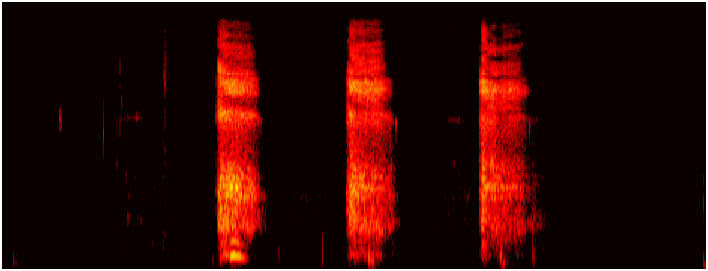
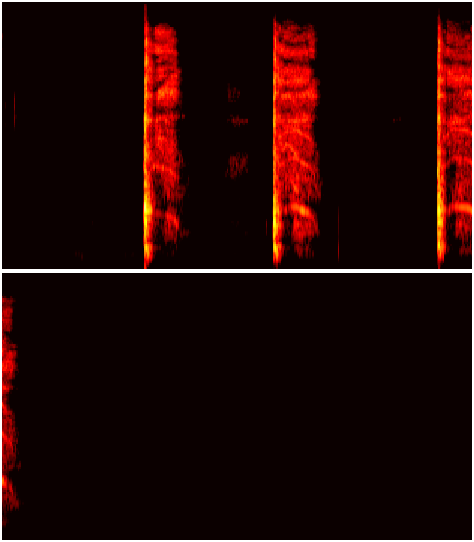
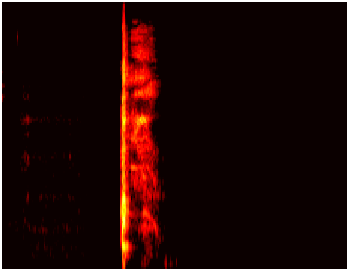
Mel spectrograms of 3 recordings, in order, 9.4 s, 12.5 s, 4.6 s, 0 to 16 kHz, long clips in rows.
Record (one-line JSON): {"exhalation_length": "9.4 s", "exhalation_amplitude": 14664, "exhalation_signal_mean_std_ratio": 0.33, "three_cough_length": "12.5 s", "three_cough_amplitude": 32767, "three_cough_signal_mean_std_ratio": 0.17, "cough_length": "4.6 s", "cough_amplitude": 32768, "cough_signal_mean_std_ratio": 0.15, "survey_phase": "beta (2021-08-13 to 2022-03-07)", "age": "65+", "gender": "Female", "wearing_mask": "No", "symptom_none": true, "smoker_status": "Ex-smoker", "respiratory_condition_asthma": false, "respiratory_condition_other": true, "recruitment_source": "REACT", "submission_delay": "3 days", "covid_test_result": "Negative", "covid_test_method": "RT-qPCR"}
